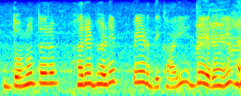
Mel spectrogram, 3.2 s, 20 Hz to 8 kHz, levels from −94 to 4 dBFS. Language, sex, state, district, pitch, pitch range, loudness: Hindi, female, Chandigarh, Chandigarh, 285 Hz, 245-310 Hz, -14 LUFS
